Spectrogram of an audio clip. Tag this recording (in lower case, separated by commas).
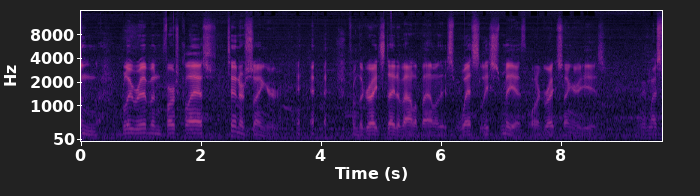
speech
